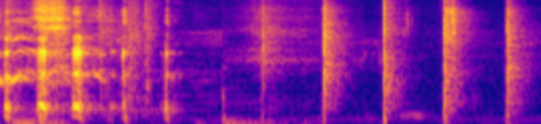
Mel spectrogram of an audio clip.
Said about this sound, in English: People start clapping.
